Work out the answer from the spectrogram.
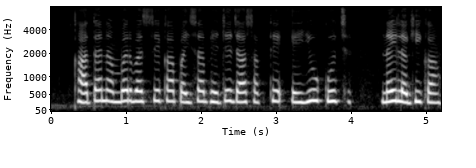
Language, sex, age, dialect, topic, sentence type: Chhattisgarhi, female, 25-30, Western/Budati/Khatahi, banking, question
